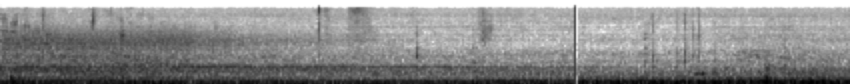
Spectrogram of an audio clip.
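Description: Steady low rumble of a car's engine and cabin while it sits in heavy traffic, heard from inside the car. Music fades out over the first couple of seconds, and there is one sharp click with a brief dropout a little before six seconds in.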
